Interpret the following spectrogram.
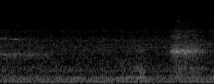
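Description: Quiet room tone: a low, steady hiss with no distinct sound.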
